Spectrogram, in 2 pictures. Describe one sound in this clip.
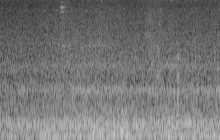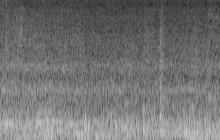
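A train rumbles and rattles along the tracks.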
